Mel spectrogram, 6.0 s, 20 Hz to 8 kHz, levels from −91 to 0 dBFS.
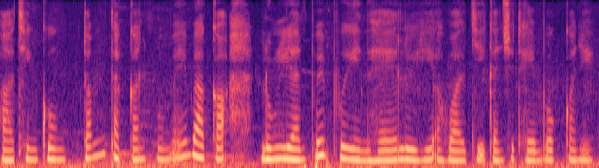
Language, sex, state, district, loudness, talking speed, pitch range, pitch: Mizo, female, Mizoram, Aizawl, -16 LUFS, 240 wpm, 175-200 Hz, 185 Hz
